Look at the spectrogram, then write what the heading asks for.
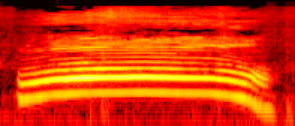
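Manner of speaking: very high, loud cat howl; startled howl. Acted. Pilchard howling after a hedgehog pokes her nose. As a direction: howl as you leap away. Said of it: "howled Pilchard".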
